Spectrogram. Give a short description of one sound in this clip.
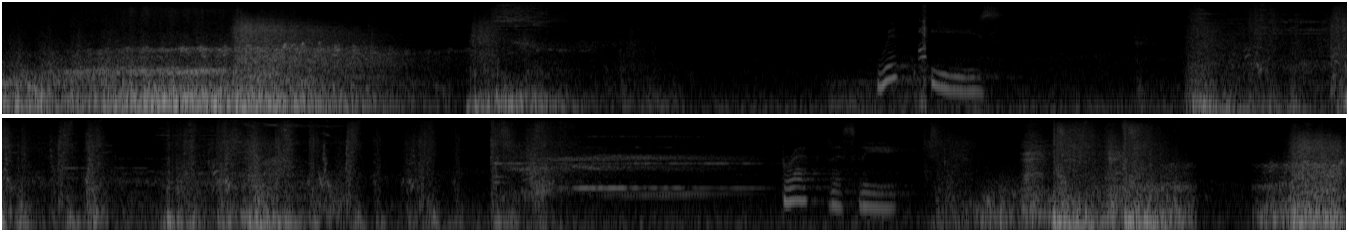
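Magic spell effects whoosh and crackle in a video game battle.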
